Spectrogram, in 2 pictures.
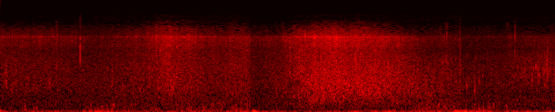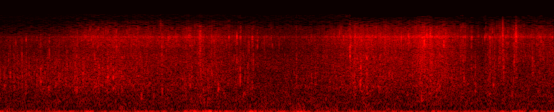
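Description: Small waves washing in on a pebble shore with wind buffeting the microphone; one wave surges louder about four seconds in. Scattered light clicks near the end.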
